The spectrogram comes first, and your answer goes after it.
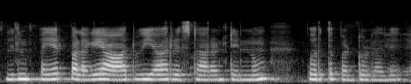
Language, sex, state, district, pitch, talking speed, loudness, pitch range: Tamil, female, Tamil Nadu, Namakkal, 230 Hz, 100 wpm, -14 LUFS, 220-240 Hz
